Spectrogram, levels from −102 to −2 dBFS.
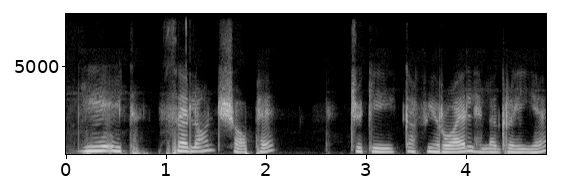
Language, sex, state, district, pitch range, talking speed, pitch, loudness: Hindi, female, Uttar Pradesh, Varanasi, 190-235 Hz, 150 wpm, 215 Hz, -29 LUFS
